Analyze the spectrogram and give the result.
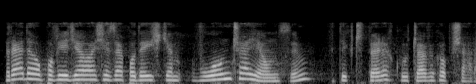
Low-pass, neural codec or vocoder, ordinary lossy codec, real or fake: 7.2 kHz; codec, 16 kHz in and 24 kHz out, 1 kbps, XY-Tokenizer; none; fake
